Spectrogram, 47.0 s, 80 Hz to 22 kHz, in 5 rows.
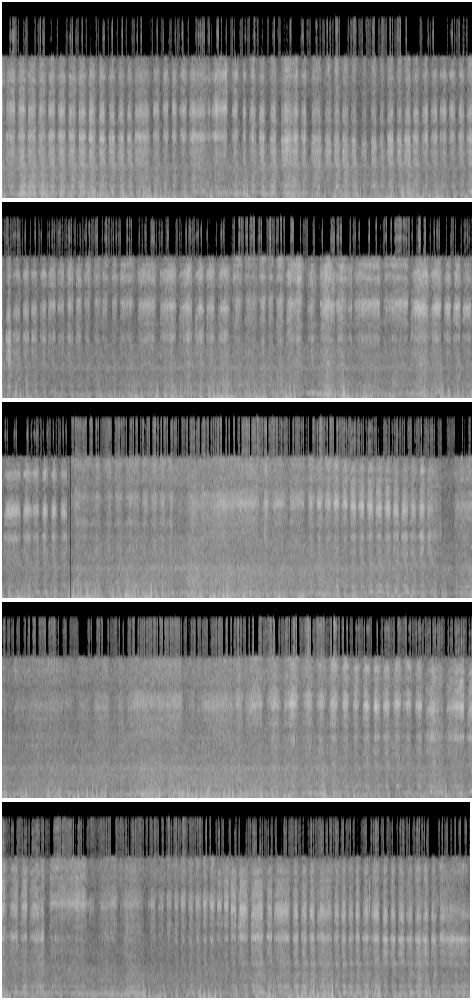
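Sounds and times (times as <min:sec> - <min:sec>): power saw cutting wood: 0:00.0 - 0:46.9.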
